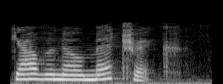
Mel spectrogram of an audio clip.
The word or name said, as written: galvanometrically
